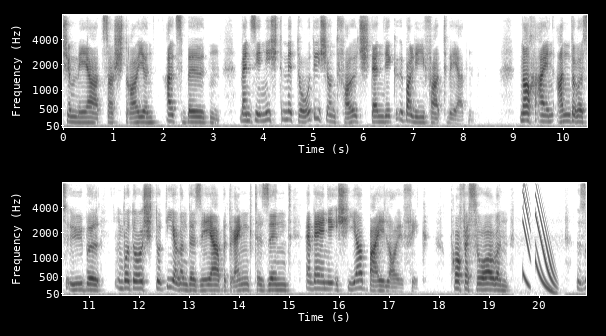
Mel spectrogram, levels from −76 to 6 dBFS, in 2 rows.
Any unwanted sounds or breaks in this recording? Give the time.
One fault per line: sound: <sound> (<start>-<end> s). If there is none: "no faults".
sound: chirp (19.7-20.4 s)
